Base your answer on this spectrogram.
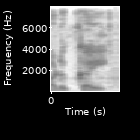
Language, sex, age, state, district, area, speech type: Tamil, male, 18-30, Tamil Nadu, Kallakurichi, urban, read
